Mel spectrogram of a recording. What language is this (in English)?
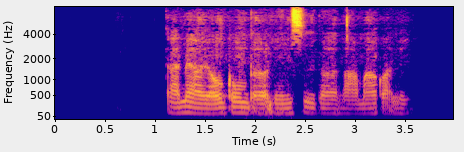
Chinese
